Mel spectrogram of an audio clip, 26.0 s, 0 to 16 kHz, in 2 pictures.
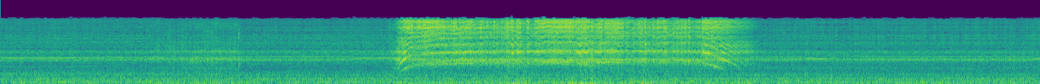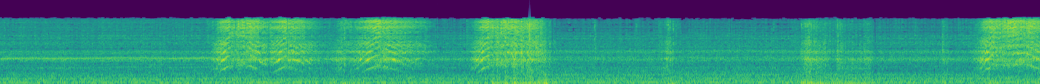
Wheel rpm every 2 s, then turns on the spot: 0, 10, 80, 230, 90, 0, 0, 30, 70, 60, 0, 10, 50.
2-4 18-20 22-24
